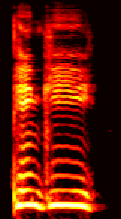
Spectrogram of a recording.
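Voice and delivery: high, strained cry with the air half crushed out; squeezed wheeze. Acted. Rainbow crushed in Pinkie's hug, wheezing her name high. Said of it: "Rainbow wheezed".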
